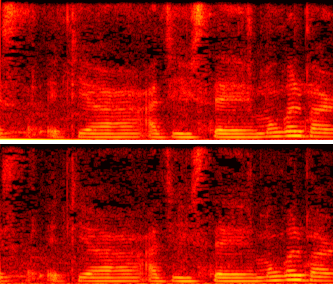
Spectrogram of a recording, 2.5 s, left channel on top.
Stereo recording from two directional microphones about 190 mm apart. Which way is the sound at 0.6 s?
5° right (ahead or behind).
